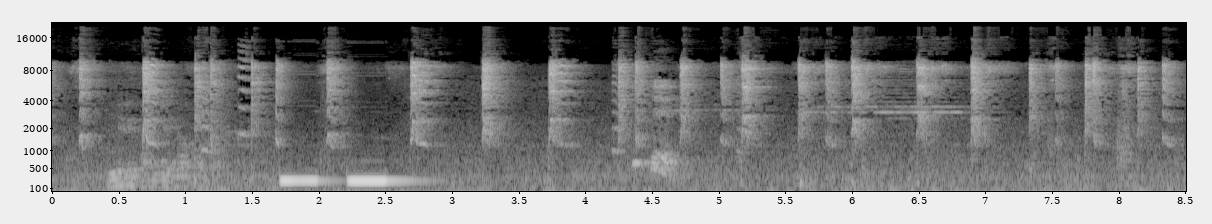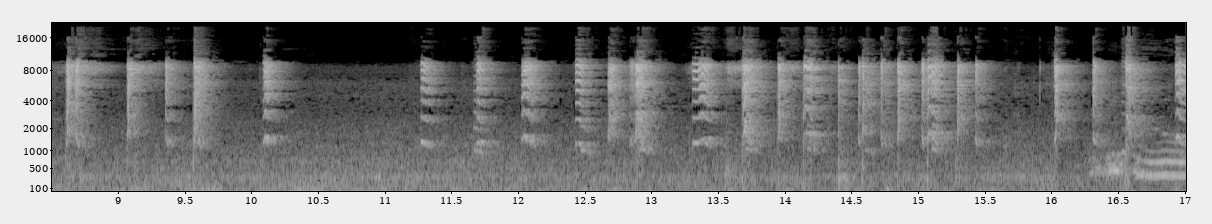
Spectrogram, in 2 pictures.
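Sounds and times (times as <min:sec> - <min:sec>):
person speaking: 0:01.7 - 0:02.7
squeaky shoes squeaking: 0:03.8 - 0:10.3, 0:11.3 - 0:15.7.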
